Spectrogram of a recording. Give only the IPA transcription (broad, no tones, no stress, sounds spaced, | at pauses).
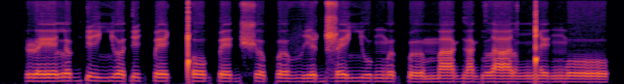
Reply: ɭ e l ɵ ɡ ɗ i ʎ ɵ ɗ i k͡p e ǃ o k͡p e ɡ ʃ ɵ p ɵ v i ɖ͡ʐ e ʎ u ŋ͡m ɵ k͡p ɵ m a ɡ a ɡ l a l ŋ͡ǃ e ŋ͡m o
